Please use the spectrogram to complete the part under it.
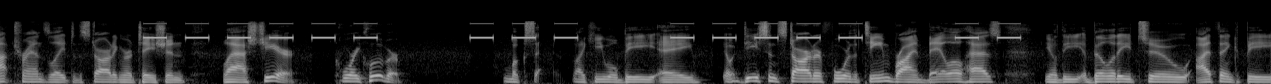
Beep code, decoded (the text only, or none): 6-3-5-2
